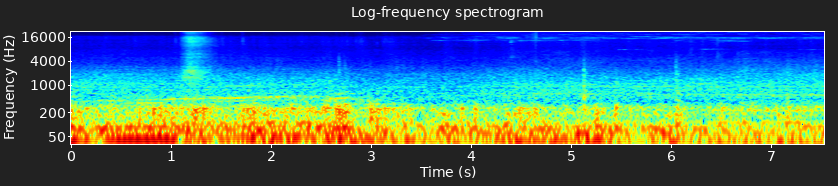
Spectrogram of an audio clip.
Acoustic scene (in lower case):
bus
